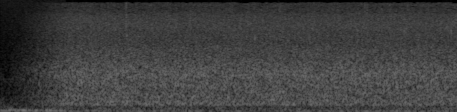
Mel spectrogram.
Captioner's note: water falling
